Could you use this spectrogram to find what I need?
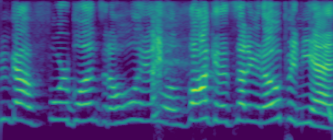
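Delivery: high, loud, rushed, laughing and incredulous.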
